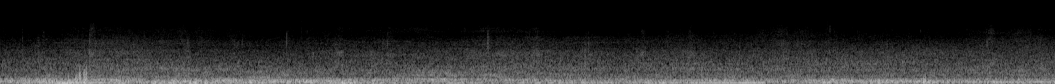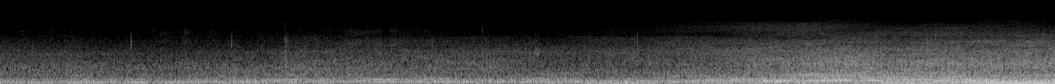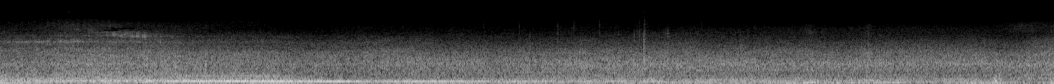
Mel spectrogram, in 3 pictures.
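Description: Road traffic: cars passing on a city street. It grows louder about two-thirds of the way in, as a vehicle engine rises in pitch and then runs steady close by.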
